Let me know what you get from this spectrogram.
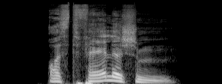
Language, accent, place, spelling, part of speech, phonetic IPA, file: German, Germany, Berlin, ostfälischem, adjective, [ɔstˈfɛːlɪʃm̩], De-ostfälischem.ogg
- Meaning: strong dative masculine/neuter singular of ostfälisch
